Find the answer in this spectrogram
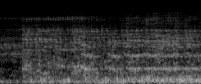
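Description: A vehicle's engine running, with road noise, heard from the moving vehicle. It starts abruptly just after a short quiet moment.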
